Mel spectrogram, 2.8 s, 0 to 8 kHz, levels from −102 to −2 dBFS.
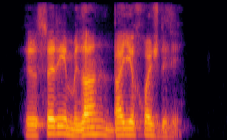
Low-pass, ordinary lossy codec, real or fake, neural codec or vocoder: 7.2 kHz; MP3, 48 kbps; fake; codec, 24 kHz, 0.9 kbps, WavTokenizer, medium speech release version 2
